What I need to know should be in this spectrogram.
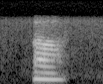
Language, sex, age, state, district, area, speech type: Manipuri, female, 18-30, Manipur, Churachandpur, rural, conversation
